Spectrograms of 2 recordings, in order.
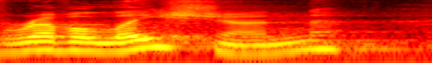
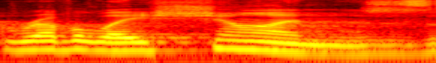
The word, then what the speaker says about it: Revelation: So today we are beginning our much anticipated series on the book of Revelation. Now, the first thing we need to be clear on together is the title of the book we're studying. It is the book of Revelation, not Revelations.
